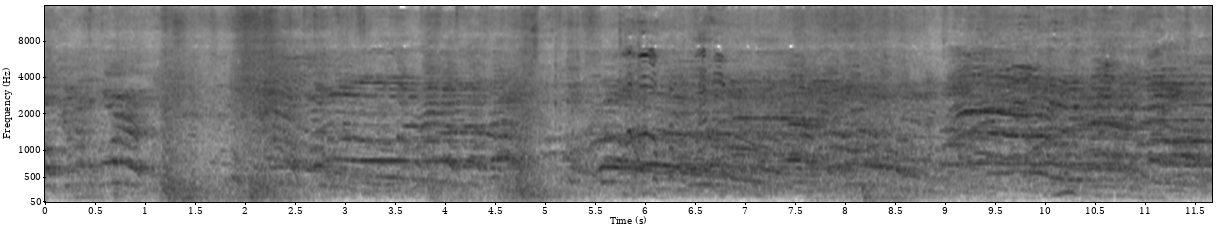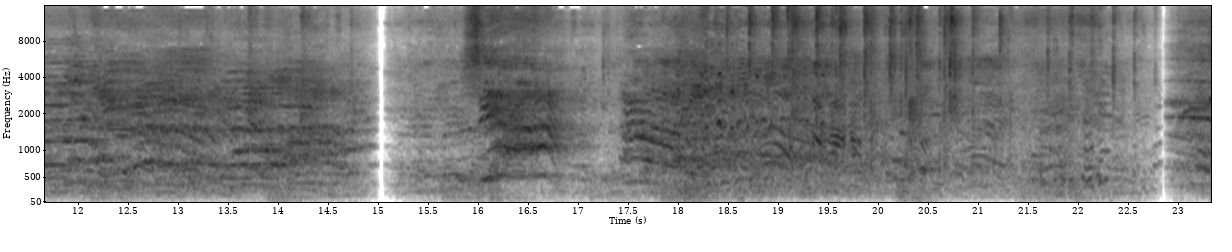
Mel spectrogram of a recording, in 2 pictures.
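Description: A crowd in a large echoing hall cheers and shouts.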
